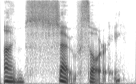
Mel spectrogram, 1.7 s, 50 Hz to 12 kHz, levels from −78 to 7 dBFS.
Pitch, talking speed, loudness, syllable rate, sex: 155 Hz, 105 wpm, -20 LUFS, 2.8 syllables/s, female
